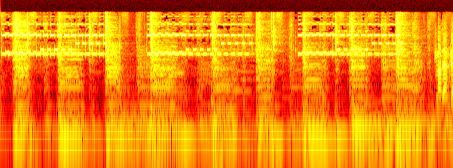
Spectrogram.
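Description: A telephone ringtone sounding for an incoming call, a loud, bright melodic pattern repeating over a steady beat, with no talk.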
